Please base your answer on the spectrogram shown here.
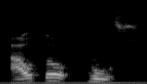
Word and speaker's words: autobús: Autobús. Autobús. Okay. And remember, if you could find the accent, it's because you have to pronounce it stronger.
